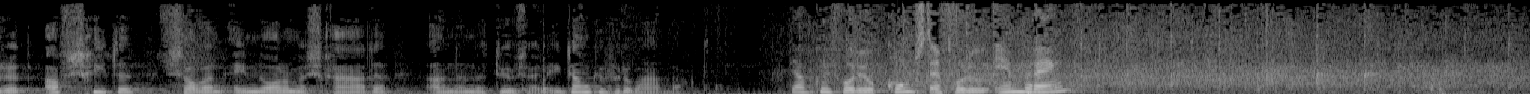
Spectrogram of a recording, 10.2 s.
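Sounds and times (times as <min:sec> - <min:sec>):
speech: 0:00.0 - 0:07.4
audience clapping: 0:05.4 - 0:10.1.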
